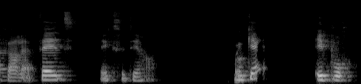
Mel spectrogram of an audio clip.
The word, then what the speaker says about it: fête: on dit Fête. après. Tu vois ou pas? Oui, oui, oui. Donc, pour le mot fête, le E, il est prononcé un peu plus longuement que les autres E de prononciation pour Et, l'accent grave.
